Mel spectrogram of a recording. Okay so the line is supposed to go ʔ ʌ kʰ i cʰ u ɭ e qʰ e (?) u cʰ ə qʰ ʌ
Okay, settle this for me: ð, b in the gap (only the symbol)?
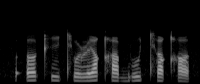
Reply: b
